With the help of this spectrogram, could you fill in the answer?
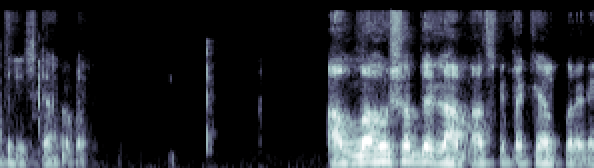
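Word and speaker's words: الله: ল বলতে হবে। ল, LAW, English উচ্চারণ যে আছে ল আইন, সেরকম ল হবে ল।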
